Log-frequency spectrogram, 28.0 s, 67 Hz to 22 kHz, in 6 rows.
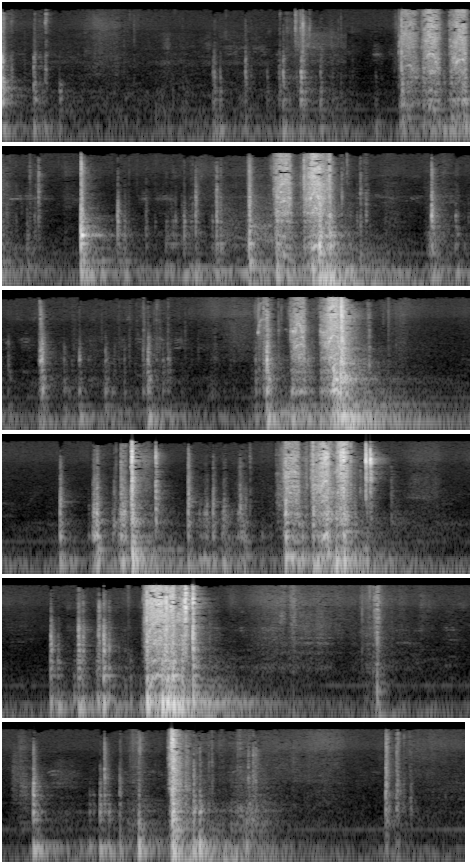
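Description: Cordless drill driving the transmission mounting screws of an Easy 15 kg washing machine in repeated short bursts, about a dozen, with quiet gaps between. The screws are only being snugged in a crosswise order to centre the transmission on the plastic tub, not tightened.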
